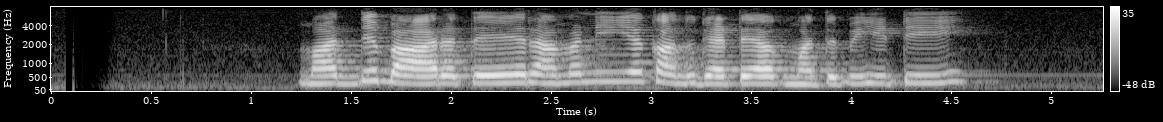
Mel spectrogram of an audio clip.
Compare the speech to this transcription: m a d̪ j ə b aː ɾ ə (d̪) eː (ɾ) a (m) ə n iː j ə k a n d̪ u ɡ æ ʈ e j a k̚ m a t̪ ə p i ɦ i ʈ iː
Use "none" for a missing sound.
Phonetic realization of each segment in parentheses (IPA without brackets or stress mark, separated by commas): t̪, ɾ, m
